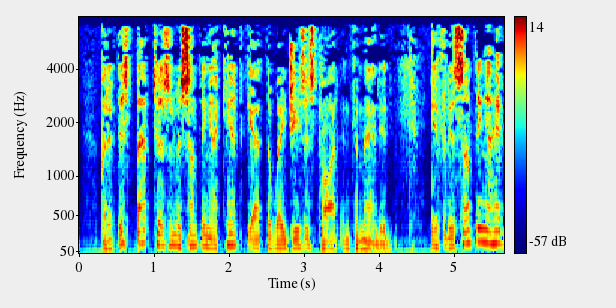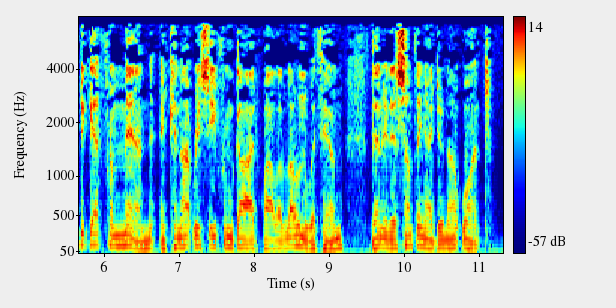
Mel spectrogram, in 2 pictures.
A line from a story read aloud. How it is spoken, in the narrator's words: replied firmly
